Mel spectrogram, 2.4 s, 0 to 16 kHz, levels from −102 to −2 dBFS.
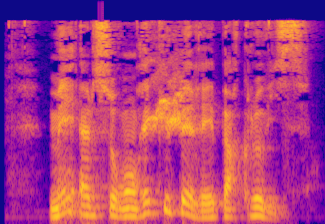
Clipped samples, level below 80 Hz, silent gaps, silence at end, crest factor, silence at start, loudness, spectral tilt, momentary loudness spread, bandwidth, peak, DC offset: under 0.1%; -50 dBFS; none; 0.15 s; 16 dB; 0.15 s; -14 LUFS; -2.5 dB/octave; 6 LU; 12 kHz; 0 dBFS; under 0.1%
